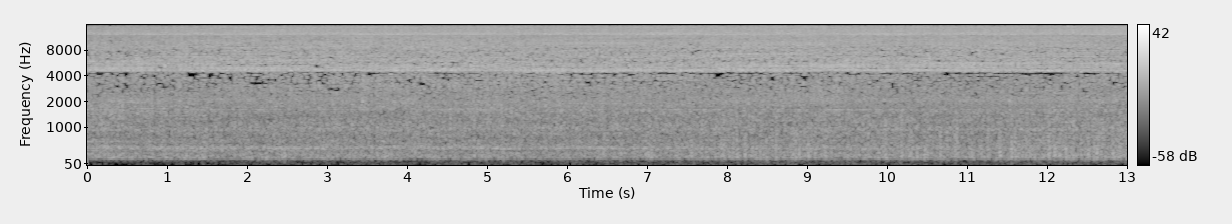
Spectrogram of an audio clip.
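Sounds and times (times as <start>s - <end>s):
loud steady hiss: 0.0s - 13.0s.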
